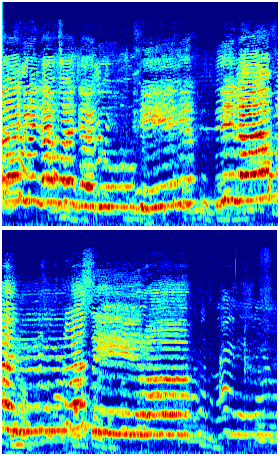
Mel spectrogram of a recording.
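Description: A child's voice singing a slow melodic recitation in long held phrases, with short breaks about four seconds in and near the end.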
